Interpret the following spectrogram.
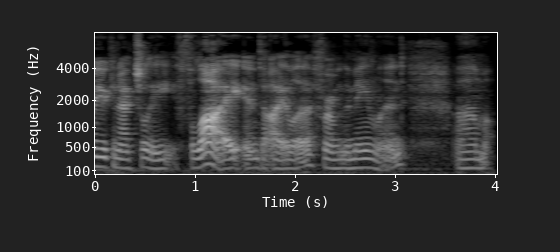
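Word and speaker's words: Islay: It's not pronounced E or E. It's Isa and it's its own island. You need to take a ferry to get there. Uh or you can actually fly into Isa from the mainland.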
